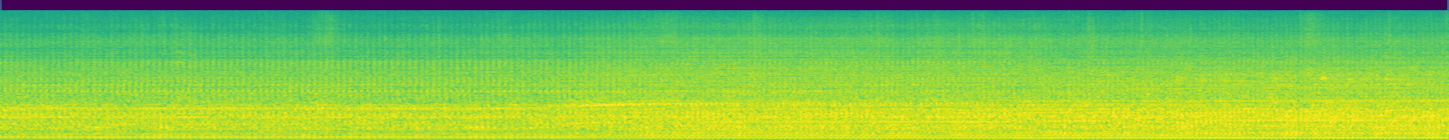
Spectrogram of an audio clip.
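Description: A sailboat's engine running hard in reverse to set the anchor, a steady mechanical drone. About halfway through the revs rise a little and it grows slightly louder.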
